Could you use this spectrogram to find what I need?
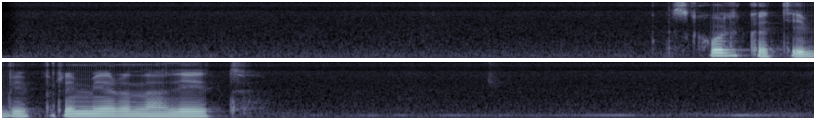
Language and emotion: Russian, neutral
